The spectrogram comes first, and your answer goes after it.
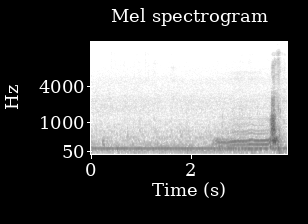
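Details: Basenji Prisca, a female, acting tough with wild-dog-style squealing: after quiet low hum, a thin drawn-out whine rises and holds for about a second, ending in a sharp, louder yelp.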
